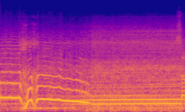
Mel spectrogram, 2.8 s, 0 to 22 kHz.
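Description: A Yamaha MT-09 crossplane-engine motorcycle with quick shift and auto blip roars loud and close, dipping sharply on quick shifts before settling into a sustained, rising engine drone.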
